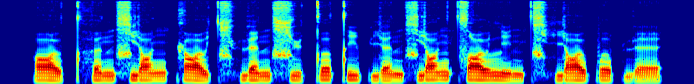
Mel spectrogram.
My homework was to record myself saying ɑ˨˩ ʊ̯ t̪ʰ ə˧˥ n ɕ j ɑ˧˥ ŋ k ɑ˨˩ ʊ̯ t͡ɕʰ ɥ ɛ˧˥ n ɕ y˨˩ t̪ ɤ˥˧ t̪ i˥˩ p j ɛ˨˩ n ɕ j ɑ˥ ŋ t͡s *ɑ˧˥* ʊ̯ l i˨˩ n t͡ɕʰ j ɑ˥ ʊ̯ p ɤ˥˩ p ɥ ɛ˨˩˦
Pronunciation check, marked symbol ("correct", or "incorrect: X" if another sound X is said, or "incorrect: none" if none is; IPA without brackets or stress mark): incorrect: ɑ˥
